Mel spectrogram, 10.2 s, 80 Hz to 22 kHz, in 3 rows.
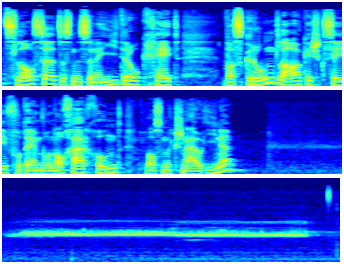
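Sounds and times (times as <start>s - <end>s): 
speech: 0.0s - 5.8s
high-pitched insect trill of a cricket chorus in Costa Rica: 6.5s - 10.1s.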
